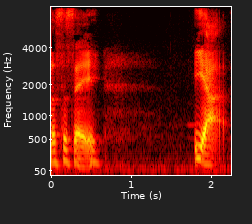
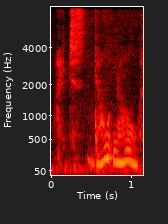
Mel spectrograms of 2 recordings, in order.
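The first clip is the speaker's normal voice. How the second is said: whispered aside, barely voiced; 5 semitones lower, 18 dB quieter than usual. Real, not acted. Confiding to her cohost that she doubts his acting, whispered. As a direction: drop to a secret whisper.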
